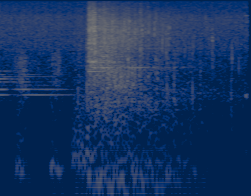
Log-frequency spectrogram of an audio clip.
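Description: A blade swishes sharply through the air.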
